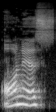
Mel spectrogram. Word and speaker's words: honest: Look at the example: an hour, an honest servant, an honorable man. In these words you can see H is silent, so they also begin with vowel sound, and therefore we will put before these words an.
